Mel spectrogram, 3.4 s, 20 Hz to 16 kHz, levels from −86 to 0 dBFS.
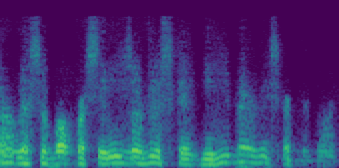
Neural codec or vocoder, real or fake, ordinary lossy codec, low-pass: codec, 44.1 kHz, 0.9 kbps, DAC; fake; MP3, 48 kbps; 14.4 kHz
